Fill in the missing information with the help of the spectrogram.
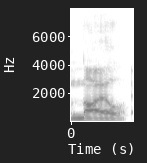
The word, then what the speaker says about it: Niall: So Niall, N-I-A-L-L. And I always say pronounced like the river.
